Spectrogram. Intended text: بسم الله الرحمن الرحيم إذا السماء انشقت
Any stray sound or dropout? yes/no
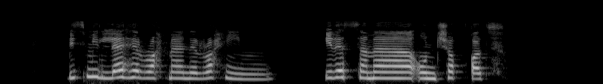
no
